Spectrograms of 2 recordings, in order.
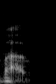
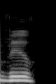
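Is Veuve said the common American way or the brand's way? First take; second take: brand's; American. First: The word is said the brand's own way. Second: The word is said the common American way. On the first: The speaker calls it right. "they will tell you it is, in fact, Veuve" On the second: The speaker calls it wrong. "In America, a lot of people say Veuve"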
